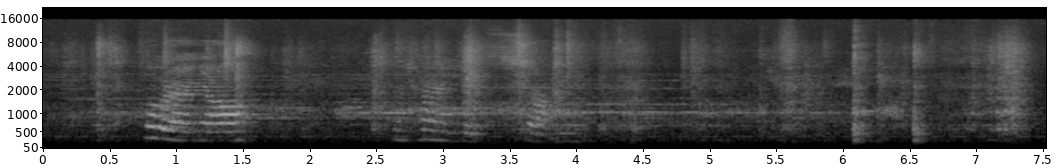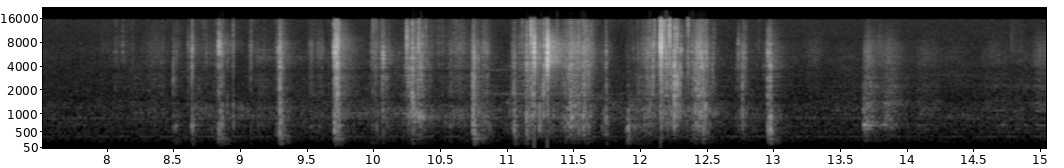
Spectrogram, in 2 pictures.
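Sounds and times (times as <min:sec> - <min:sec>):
handling clicks and crackles: 0:08.5 - 0:13.1.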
